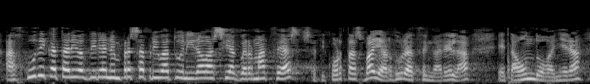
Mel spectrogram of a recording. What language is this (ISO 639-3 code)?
eus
